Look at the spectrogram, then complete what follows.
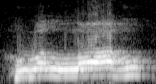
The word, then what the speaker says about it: Huwallahu: Huwallahu. Don't say huwallahu. Huwallah is wrong. Huwallahu. Inna Allah.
